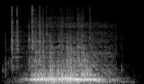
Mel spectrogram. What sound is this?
Chair-Stool-Wooden-Dragged-12
The sound of a wooden stool being dragged on a kitchen floor. It may make a good base or sweetener for a monster roar as it has almost a Chewbacca-like sound.
Drag, Monster, Ceramic, Pushed, Snarl, Push, Roar, Kitchen, Wooden, Dragged, Pull, Pulled, Wood, Tile, Stool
